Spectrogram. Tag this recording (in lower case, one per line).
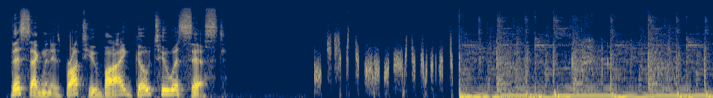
inside a large room or hall
music
speech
